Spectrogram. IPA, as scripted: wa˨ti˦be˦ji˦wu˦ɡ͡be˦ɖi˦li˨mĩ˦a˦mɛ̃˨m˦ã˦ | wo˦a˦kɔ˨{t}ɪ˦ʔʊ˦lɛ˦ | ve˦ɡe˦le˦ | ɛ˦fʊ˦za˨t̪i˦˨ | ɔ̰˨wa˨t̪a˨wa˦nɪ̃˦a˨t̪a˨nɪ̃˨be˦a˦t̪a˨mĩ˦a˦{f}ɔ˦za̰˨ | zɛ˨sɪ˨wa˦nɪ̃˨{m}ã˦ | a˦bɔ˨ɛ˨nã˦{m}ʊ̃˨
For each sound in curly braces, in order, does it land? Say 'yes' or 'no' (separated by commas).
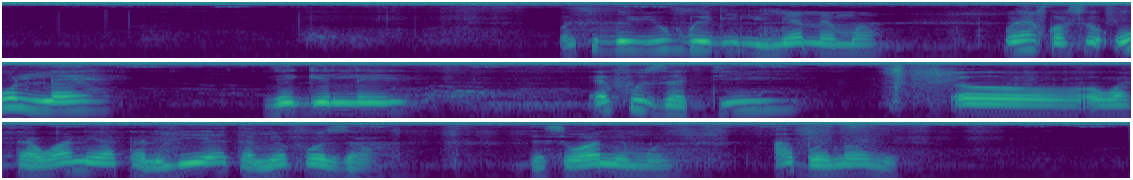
no, yes, yes, yes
